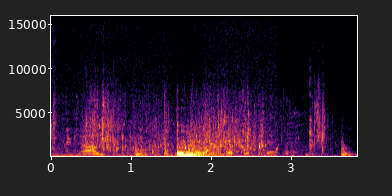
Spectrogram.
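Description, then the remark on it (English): A small boat carrying tribal leaders moves along river water on a tour of Kuskokwim villages in Alaska, with steady rushing and splashing, an engine-like hum surging briefly, and indistinct voices mixed in. “… piled into a boat with tribal leaders from across the state.”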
